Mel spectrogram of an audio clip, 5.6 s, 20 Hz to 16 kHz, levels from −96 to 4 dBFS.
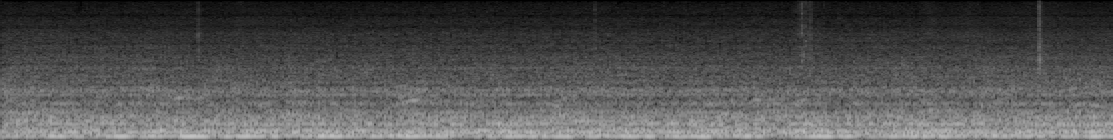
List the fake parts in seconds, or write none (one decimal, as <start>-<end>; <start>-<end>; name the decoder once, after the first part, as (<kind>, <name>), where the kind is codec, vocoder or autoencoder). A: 0.8-1.4 (autoencoder, DAC-VAE); 4.6-5.6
